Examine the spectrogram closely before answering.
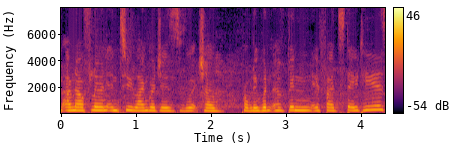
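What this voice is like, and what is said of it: Slight English accent. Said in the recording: “you have a little bit of an English accent”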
